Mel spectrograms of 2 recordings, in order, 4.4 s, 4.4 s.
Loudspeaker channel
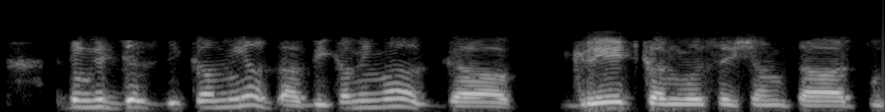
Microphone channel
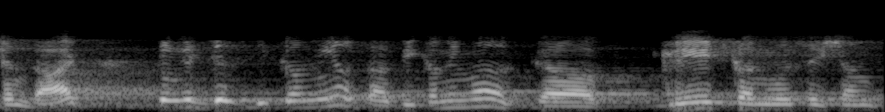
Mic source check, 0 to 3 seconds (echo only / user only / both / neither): echo only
